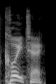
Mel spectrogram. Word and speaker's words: Qoitech: So, it's Qoitech, actually. Qoitech is how you pronounce it, and I should have known that just by looking at the name Qoitech.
